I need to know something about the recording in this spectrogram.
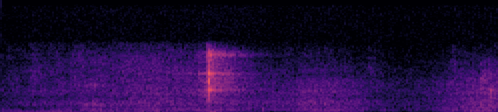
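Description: Near silence with one faint, sharp click about a second in: a pastry brush tapping against the glass bowl of beaten egg wash.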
